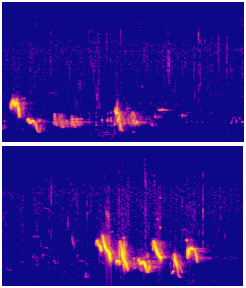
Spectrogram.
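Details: Black-throated Canary, a small African songbird, singing: two bursts of rapid, high, slurred and warbled notes, the first at the start and the second after about four seconds of near quiet, over a faint low steady hum.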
